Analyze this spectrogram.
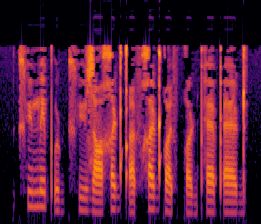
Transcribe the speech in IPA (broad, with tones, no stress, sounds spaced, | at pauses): t͡ʃʰ y˥ m e˥ pʼ u˩ ɖ t͡ʃʰ y˧ z ɑ˩ χ e˥ ɖ qʼ e˩ f χ æ˥ ɖ qʷ i˩ f qʷ ɯ˩ ɖ pʰ æ˥ pʼ æ˥ ɖ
